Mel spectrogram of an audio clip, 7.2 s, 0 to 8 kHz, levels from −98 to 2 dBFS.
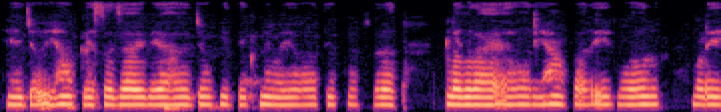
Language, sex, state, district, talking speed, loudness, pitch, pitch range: Hindi, female, Bihar, Supaul, 200 wpm, -16 LUFS, 210 Hz, 205-215 Hz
